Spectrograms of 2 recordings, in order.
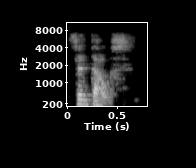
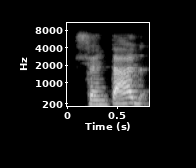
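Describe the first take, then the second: First: "sentados" said without its d, as sen-ta-os; dropped final consonant. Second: "sentados" said with the d pronounced, before os; full form with D. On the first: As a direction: drop the d in "sentados", run a into os. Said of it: "on va dire". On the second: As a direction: keep the d in "sentados". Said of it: "la chute du S final". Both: Shown as a demonstration.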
